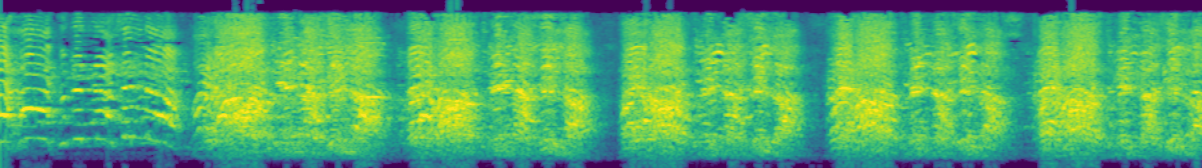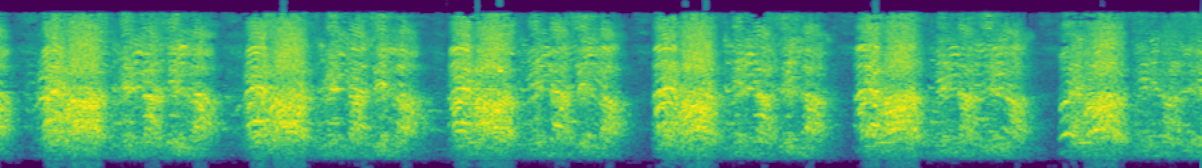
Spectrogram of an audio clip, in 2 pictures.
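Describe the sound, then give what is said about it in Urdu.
A large crowd chants the slogan "Hayhat min al-dhillah" in unison, loud shouted phrases repeated many times in a steady rhythm with brief gaps between each call. “یہ نعرہ ہے ہاتھ من ذلہ”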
